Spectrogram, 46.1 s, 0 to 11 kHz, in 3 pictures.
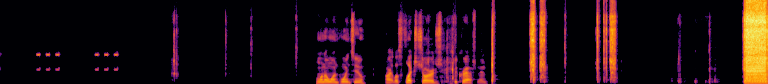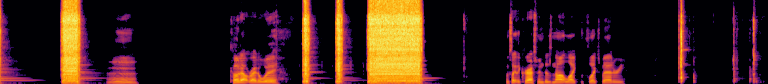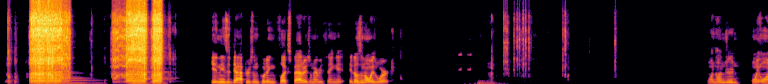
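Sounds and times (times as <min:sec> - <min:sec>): impact driver hammering lug nut: 0:14.9 - 0:15.6, 0:16.6 - 0:17.1, 0:21.4 - 0:23.8, 0:31.3 - 0:34.2
metallic ring: 0:32.0 - 0:32.8.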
